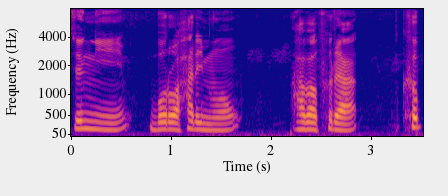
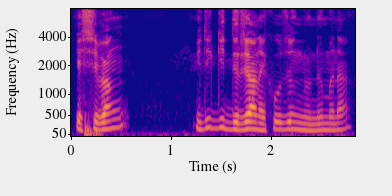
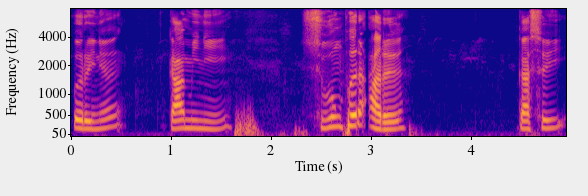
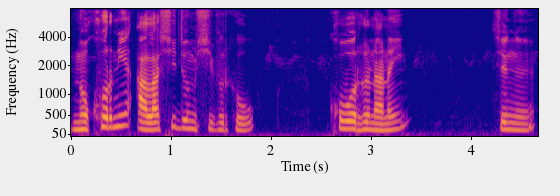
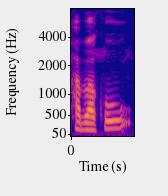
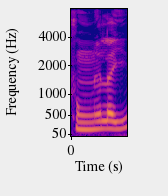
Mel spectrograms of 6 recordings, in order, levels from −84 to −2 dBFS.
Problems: constant background noise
